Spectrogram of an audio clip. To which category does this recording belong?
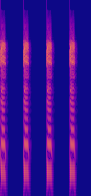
Speech > Solo speech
